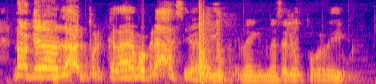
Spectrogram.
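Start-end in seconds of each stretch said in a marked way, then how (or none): 0.2-2.0 re-enacted shout, much higher and much louder. Speaker recounting yelling into the microphone at a show, retelling a shout. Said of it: "cuando yo gritaba que no quería hablar".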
